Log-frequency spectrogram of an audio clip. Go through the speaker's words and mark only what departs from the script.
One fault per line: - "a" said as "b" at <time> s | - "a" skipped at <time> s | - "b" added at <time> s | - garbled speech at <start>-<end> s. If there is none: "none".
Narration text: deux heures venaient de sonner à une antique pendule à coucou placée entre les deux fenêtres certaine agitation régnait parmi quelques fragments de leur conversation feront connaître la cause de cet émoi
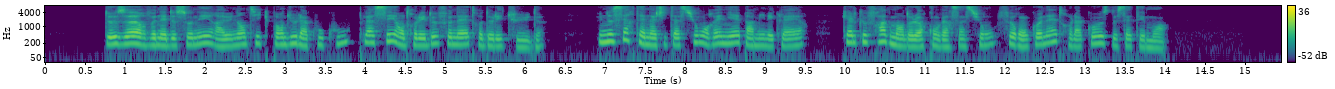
- "de l'étude une" added at 5.5 s
- "les clercs" added at 9.0 s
